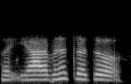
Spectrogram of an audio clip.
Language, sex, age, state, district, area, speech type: Manipuri, female, 18-30, Manipur, Thoubal, rural, conversation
